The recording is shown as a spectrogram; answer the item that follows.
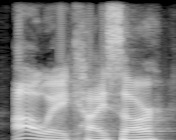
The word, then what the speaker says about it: Ave Caesar: follow New Vegas that Ave Caesar was actually pronounced away kaisar yep well I mean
